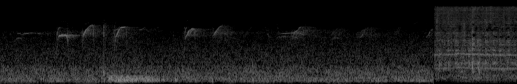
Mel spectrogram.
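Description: A bird calling a string of short high chirps, about two a second, over a low steady background hiss. About four seconds in it cuts to a louder, even hiss with a faint steady hum.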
